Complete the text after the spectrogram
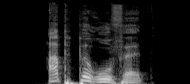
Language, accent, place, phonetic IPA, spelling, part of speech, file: German, Germany, Berlin, [ˈapbəˌʁuːfət], abberufet, verb, De-abberufet.ogg
- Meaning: second-person plural dependent subjunctive I of abberufen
